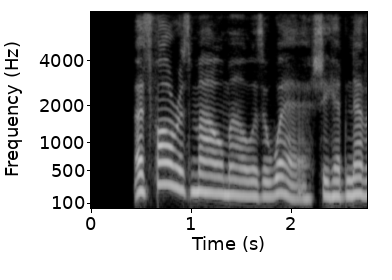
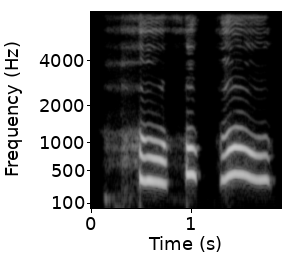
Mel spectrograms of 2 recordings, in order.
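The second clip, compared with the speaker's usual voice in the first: high, hammed-up lady's laugh; mock laugh; 13 semitones higher, much slower than usual. Sister laughing off her brother's protest, high mock laugh. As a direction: ho ho ho, theatrical and high.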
